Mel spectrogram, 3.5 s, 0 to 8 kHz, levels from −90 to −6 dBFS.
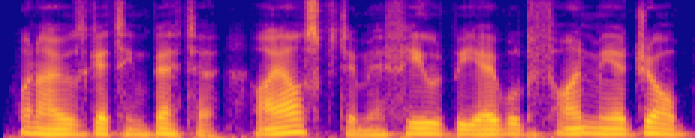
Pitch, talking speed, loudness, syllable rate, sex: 105 Hz, 310 wpm, -19 LUFS, 7.0 syllables/s, male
